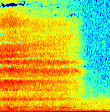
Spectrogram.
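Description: A slow, soft inhalation during a guided breathing exercise: a quiet, steady airy hiss lasting over a second and a half before it thins out, with no voices.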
